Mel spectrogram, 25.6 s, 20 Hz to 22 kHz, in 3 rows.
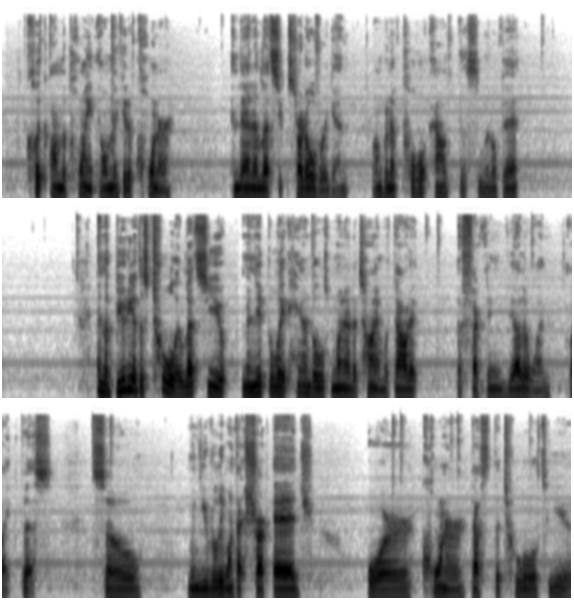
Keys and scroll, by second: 14.9 super+z, 18.5 super+z, 22.9 v.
